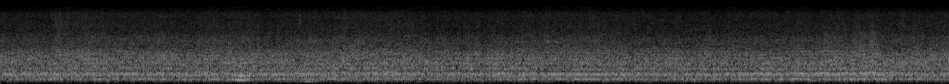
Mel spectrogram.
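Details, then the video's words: Steady collective hum of bees, the droning tone wavering slightly as single insects pass nearer, heard as an unbroken natural buzz. "bees therapy relaxing natural buzzing sound"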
